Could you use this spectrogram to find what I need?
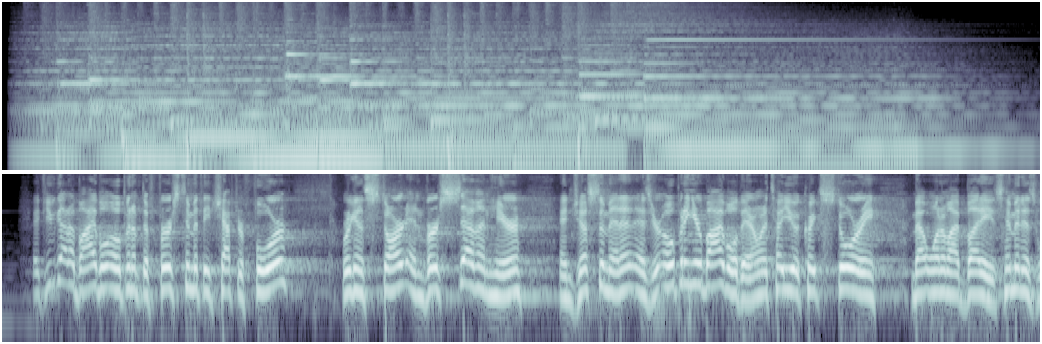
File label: Sermon English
